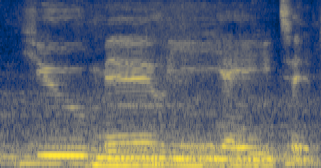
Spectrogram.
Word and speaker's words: humiliated: Very hard to pronounce. I would say slow. Humiliated. Humiliate. Yeah, humiliated.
